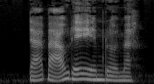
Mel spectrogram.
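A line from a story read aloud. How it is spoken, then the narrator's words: Soft reproach. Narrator (Vietnamese): Ngụy Chi Viễn khẽ trách một câu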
